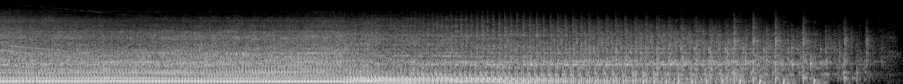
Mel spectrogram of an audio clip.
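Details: Generac 5000 W generator, Briggs & Stratton 10 hp single-cylinder, sat for years, air cleaner refitted, drill plugged in: runs steady and even, then beat slows and dies away at shutdown; nothing wrong heard.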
